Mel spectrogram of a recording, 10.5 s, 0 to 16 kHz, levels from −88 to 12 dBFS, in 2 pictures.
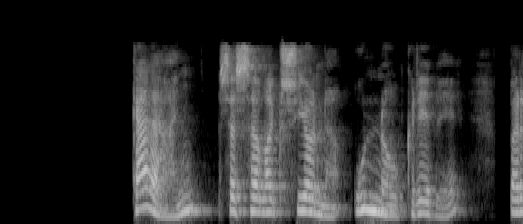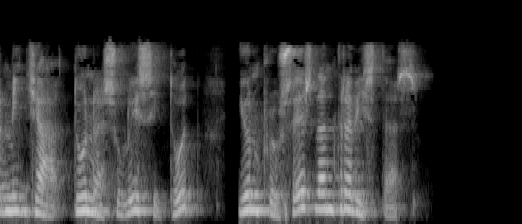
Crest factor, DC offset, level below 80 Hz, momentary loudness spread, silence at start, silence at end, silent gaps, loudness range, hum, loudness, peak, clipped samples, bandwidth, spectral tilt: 18 dB; under 0.1%; -60 dBFS; 9 LU; 1.3 s; 1.05 s; 4.97-5.09 s, 7.50-7.60 s; 2 LU; none; -18 LUFS; 0 dBFS; under 0.1%; 7.8 kHz; -3.5 dB/octave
